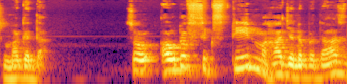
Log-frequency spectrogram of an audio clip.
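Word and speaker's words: Magadha: jana pata was Megara normally we called Margit the pronunciation is Magatha so out of sixteen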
